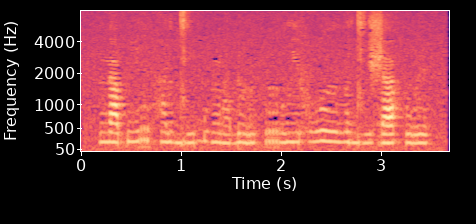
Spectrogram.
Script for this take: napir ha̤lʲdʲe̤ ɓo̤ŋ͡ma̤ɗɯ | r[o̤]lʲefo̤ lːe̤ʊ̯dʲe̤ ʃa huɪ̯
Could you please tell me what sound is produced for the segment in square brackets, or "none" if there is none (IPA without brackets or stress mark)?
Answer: o̤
